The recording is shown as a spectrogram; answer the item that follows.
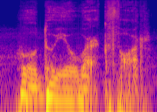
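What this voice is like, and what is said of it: Put-on Russian accent. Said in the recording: “That's a terrible Russian accent. ... Yeah, a little better.”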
